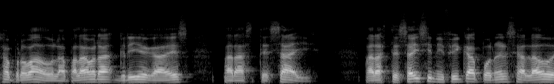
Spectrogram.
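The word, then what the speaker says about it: παραστῆσαι: La palabra griega es parastesai. Parastesai significa ponerse al lado de Dios o de acuerdo con Él. Fíjate qué importante. Parastesai, tal y como suena, se escribe.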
